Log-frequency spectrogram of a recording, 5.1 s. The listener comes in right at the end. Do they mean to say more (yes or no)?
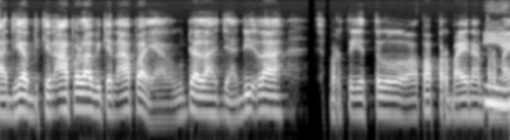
no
